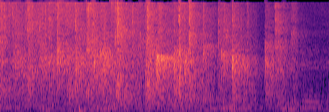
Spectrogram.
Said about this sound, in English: I'm really encouraged that you all applauded at that.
